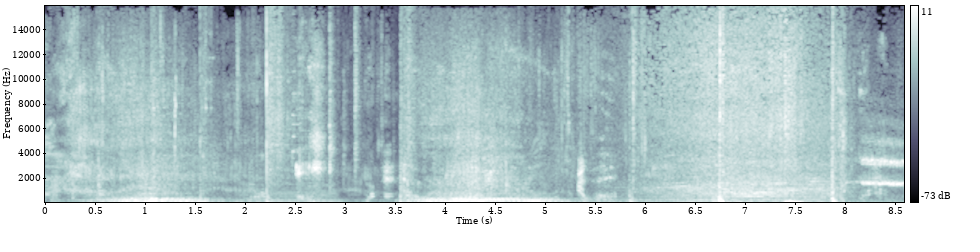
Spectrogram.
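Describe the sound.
A 4x4 car drives and skids, its engine surging up and down in pitch twice, with scraping tire noise and a few sharp knocks and bangs toward the end.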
